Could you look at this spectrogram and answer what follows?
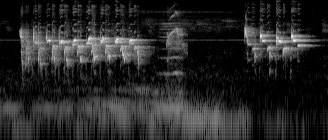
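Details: Yellow-vented bulbul giving its full Ngriwik Nguplik Tuklik-Tuklik song, which is said to quickly draw replies from other bulbuls: a run of bright, repeated downslurred chirps, a pause with a soft low hum, then another chirping burst.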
